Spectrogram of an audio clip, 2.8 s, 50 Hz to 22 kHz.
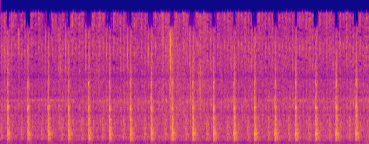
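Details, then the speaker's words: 2004 Chevy Malibu while driving: sharp, evenly spaced knocking about eight per second, easing at 50 mph but still audible; engine stalls idling in drive; owner suspects a spun bearing, unconfirmed. "that sound keeps going while you're driving kind of dies down at 50 miles an hour but you can still hear it"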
